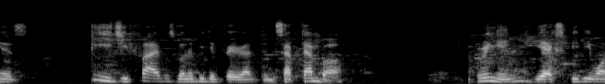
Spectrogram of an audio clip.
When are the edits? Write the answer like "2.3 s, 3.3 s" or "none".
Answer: 0.9 s, 2.6 s, 4.7 s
